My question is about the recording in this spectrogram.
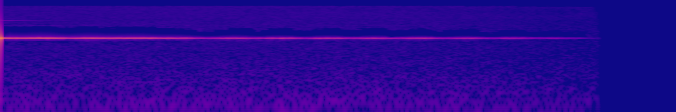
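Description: A single high, clear chime tone ringing out and slowly fading away, gone about four seconds in.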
